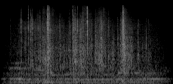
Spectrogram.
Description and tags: Sound of newspaper pages being read in library.
Recorded at the comunication campus of the UPF, Barcelona, Spain; in library's lobby.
